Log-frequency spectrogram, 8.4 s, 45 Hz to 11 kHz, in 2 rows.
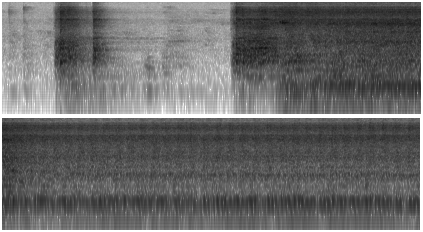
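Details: Ford 8BA flathead V8 with Richard's Holley 94 carb on another truck, before a road test: a couple of cranking bursts, then it fires and settles to a steady, even low idle; starts well.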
